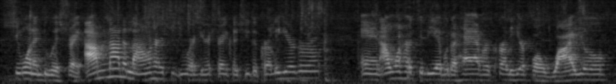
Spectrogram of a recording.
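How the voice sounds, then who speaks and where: A woman talks very fast in a very deep, low pitch with ordinary pitch variation, with audible room echo and noticeable background noise. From Los Angeles, US (born in Belize). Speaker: livestreamer and mother. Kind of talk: casual livestream chat. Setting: home livestream while doing hair.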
